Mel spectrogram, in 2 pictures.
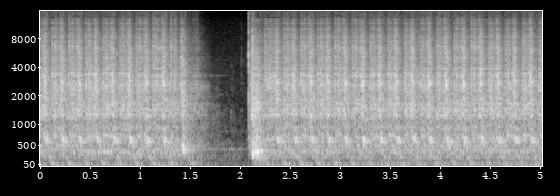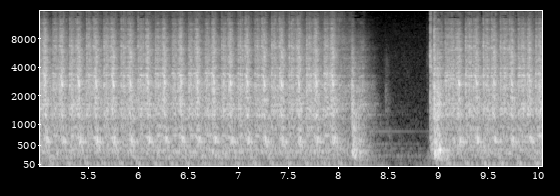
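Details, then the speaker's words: Longjia 50cc scooter after carb cleaning, no battery, key-started off a 12 V portable jump starter: two bursts of fast, even starter cranking, never catching; cranks but won't start despite spark and fuel. "Nope. Let's just check the spark, shall we?"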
